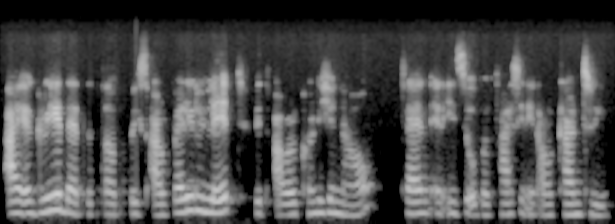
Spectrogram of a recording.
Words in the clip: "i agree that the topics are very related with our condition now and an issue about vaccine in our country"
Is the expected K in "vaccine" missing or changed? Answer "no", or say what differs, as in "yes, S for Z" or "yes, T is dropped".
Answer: yes, K is dropped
